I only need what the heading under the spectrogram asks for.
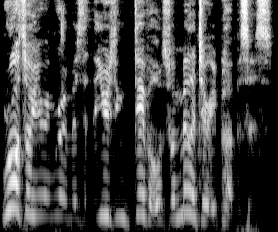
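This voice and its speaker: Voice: medium pitch, animated, quick pace, fairly bright tone, no echo, natural voice. A performer voicing a grave senior government official in an amateur anime fan dub.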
